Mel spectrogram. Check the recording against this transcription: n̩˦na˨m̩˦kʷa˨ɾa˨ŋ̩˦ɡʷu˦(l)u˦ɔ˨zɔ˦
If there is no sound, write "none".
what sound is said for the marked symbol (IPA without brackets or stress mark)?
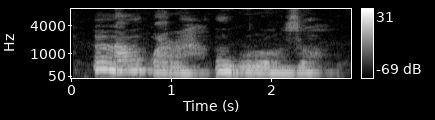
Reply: ɾ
